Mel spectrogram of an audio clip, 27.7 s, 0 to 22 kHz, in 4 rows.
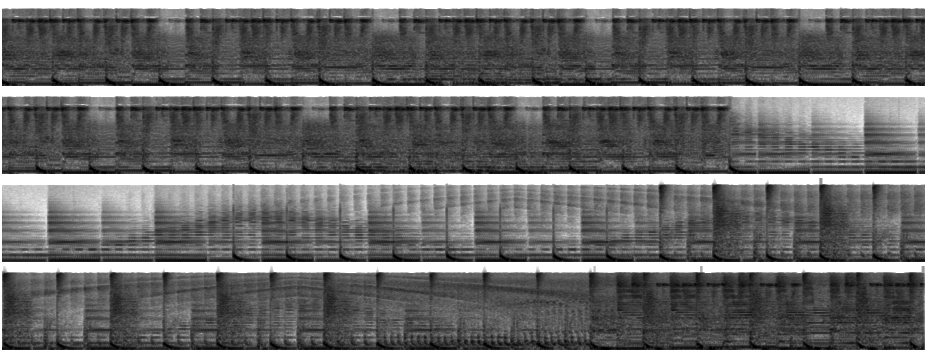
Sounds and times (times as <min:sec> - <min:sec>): Music: 0:00.0 - 0:27.6.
